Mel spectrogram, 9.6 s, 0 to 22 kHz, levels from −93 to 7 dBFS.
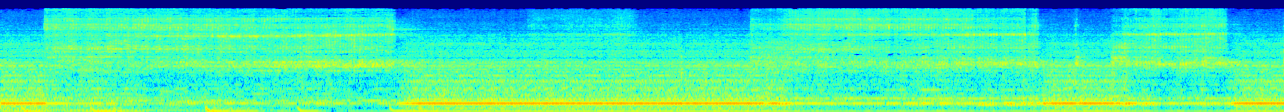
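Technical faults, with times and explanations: No technical faults can be heard anywhere in the clip. There is nothing to list, with no time or explanation needed.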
